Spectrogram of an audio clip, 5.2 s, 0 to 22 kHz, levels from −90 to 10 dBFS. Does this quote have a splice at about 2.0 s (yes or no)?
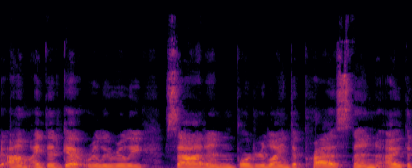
no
